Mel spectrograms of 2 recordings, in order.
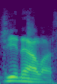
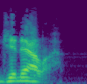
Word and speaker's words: Ginella: Now, I believe the Spanish announcers that I've watched pronounce his name Ginella. Ginella. So Francisco Ginella. So I hope I'm getting that right, the last name,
